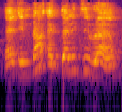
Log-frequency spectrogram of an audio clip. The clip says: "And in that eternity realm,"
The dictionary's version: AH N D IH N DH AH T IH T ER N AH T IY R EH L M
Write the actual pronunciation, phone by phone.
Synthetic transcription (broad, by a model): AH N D IH N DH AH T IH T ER L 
